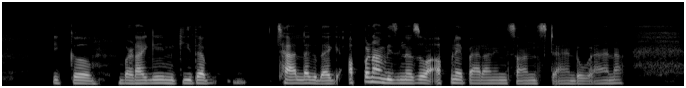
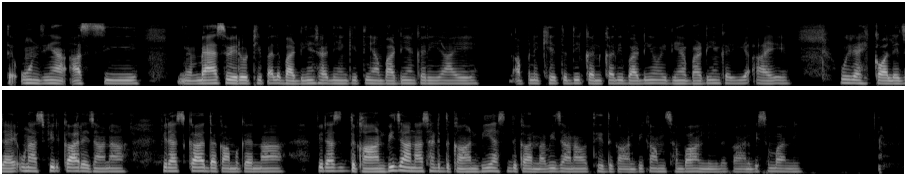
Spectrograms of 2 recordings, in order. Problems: low volume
